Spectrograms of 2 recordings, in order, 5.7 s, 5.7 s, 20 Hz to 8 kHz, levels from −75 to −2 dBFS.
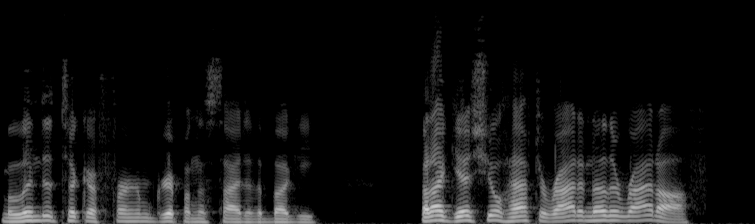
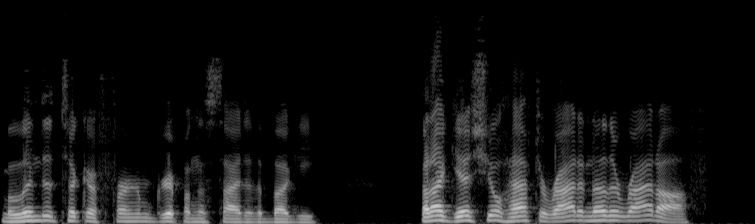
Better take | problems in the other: first | noise reduction (neural mask model Resemble Enhance denoiser)

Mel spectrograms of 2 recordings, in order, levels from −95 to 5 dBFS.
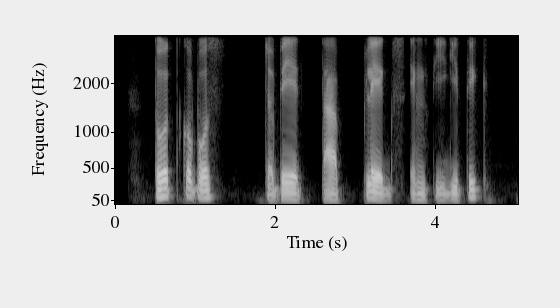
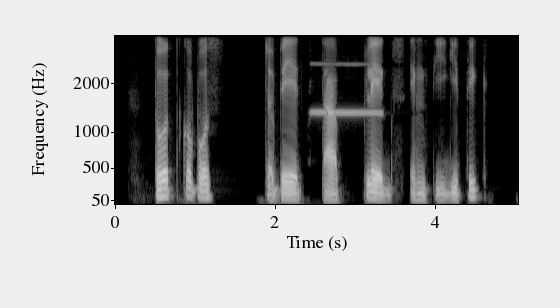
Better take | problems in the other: first | noise reduction (classical method spectral subtraction)

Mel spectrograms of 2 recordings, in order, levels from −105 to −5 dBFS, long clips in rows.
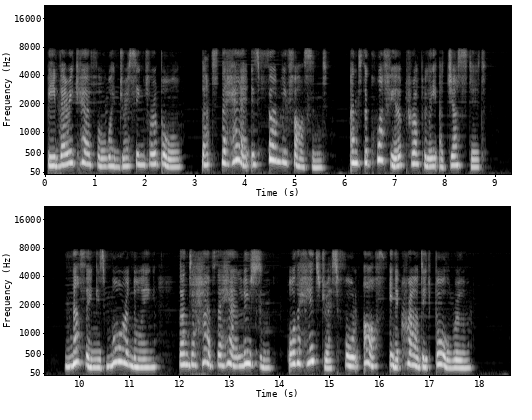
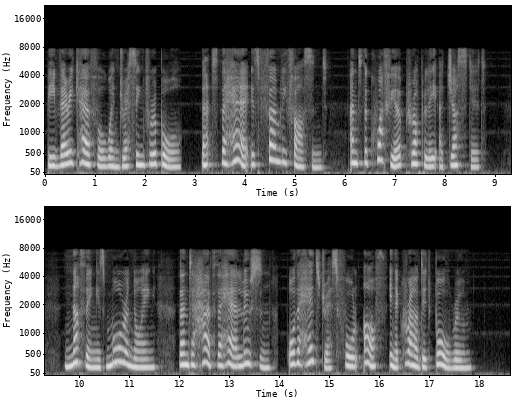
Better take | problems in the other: second | noise reduction (neural mask model DeepFilterNet 3)

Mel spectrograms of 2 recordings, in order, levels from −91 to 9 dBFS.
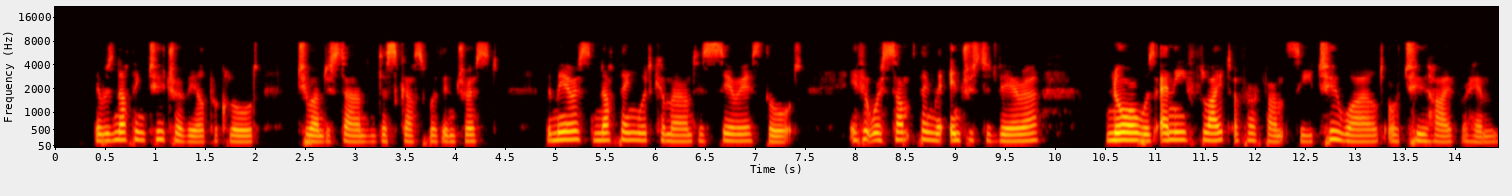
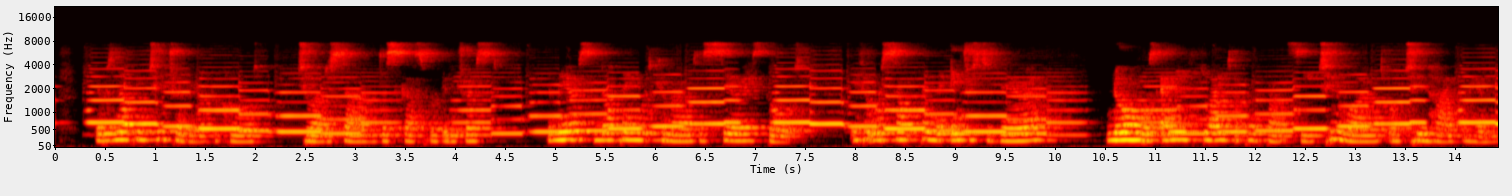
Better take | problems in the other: first | background sound (Wind instrument, woodwind instrument); 1 dB below the speech // room echo; dies away in 0.7 s

